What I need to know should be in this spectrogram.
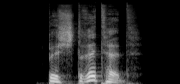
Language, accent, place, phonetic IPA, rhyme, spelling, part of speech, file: German, Germany, Berlin, [bəˈʃtʁɪtət], -ɪtət, bestrittet, verb, De-bestrittet.ogg
- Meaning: inflection of bestreiten: 1. second-person plural preterite 2. second-person plural subjunctive II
